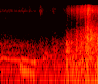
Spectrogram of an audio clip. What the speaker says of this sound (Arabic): هنشوف حمامة تانية أهو، العش أهو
